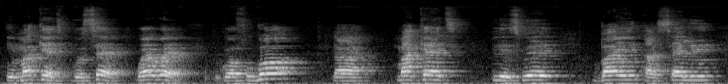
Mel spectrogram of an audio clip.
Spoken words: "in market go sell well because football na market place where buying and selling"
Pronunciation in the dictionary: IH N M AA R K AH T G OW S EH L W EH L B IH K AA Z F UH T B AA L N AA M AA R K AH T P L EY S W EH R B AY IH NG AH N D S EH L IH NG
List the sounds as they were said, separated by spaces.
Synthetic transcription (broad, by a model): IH M AA K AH T G OW S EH W W EH L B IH K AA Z F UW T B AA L N AA M AA K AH T P L EY S W EH B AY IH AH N S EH L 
